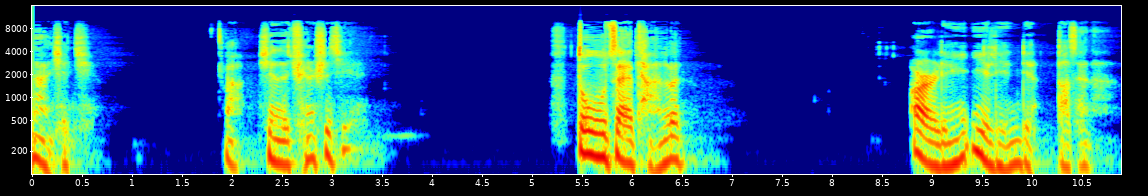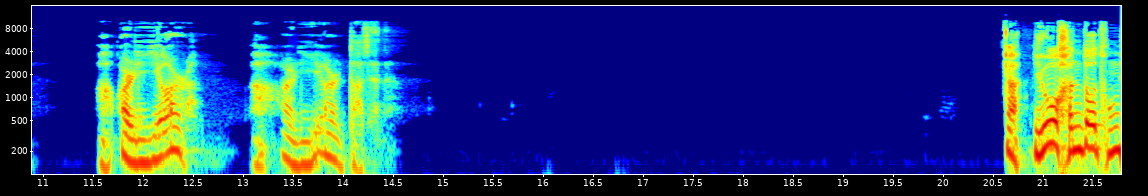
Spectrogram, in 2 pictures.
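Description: An elderly man speaks calmly, close to a microphone, in measured phrases with long pauses.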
